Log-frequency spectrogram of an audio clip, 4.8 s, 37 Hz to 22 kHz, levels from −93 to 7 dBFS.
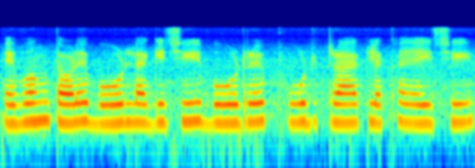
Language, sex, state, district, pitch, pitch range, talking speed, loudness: Odia, female, Odisha, Malkangiri, 215 Hz, 210-220 Hz, 125 wpm, -17 LUFS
